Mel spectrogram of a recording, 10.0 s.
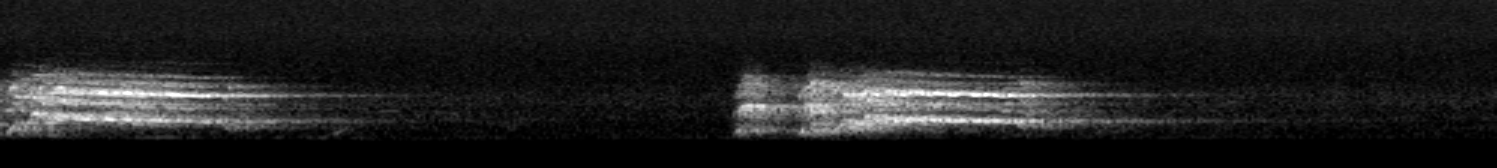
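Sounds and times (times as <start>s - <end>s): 
coyotes howling: 0.0s - 2.6s, 4.9s - 8.1s.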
